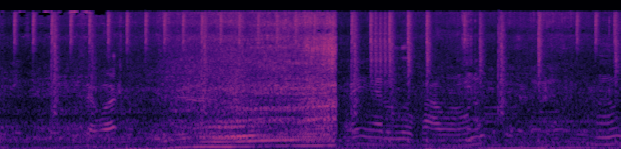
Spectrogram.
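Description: A car engine revving up as it accelerates along the street, rising in pitch for about two seconds and then cutting off suddenly. Voices and music with a steady beat run underneath.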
